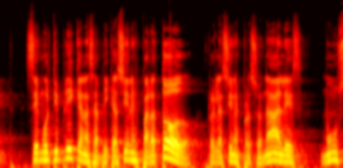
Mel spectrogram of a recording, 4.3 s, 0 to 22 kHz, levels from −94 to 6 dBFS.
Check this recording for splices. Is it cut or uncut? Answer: uncut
